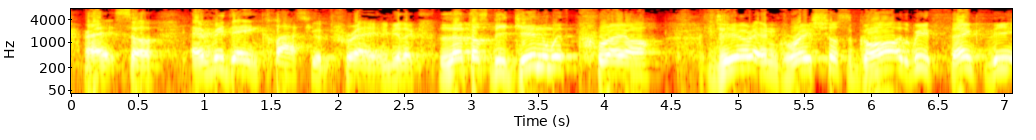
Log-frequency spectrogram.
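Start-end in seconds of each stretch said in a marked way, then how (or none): 2.8-7.1 hammed-up British accent, slow, loud and high; terrible British accent. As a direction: pray grandly in a bad British accent. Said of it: "My British accent is terrible".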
